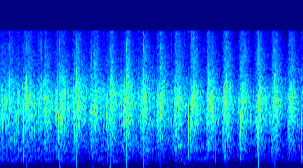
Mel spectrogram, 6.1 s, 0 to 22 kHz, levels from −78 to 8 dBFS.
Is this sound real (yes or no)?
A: yes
